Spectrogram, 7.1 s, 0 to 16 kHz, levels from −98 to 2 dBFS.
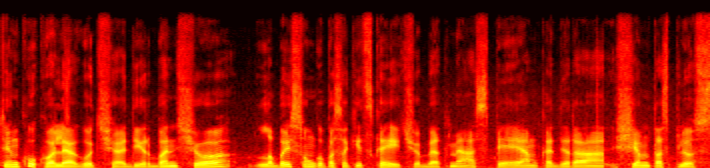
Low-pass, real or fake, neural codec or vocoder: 14.4 kHz; fake; vocoder, 48 kHz, 128 mel bands, Vocos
